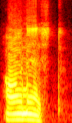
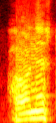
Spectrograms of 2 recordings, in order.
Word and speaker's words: honest: इसका प्रोनाउंसिएशन है ऑनेस्ट, हॉनेस्ट नहीं है, इसकी है ऑनेस्ट।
